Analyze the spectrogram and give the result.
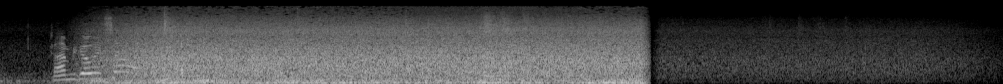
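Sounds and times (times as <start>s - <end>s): rain rushing hiss: 0.0s - 10.0s.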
